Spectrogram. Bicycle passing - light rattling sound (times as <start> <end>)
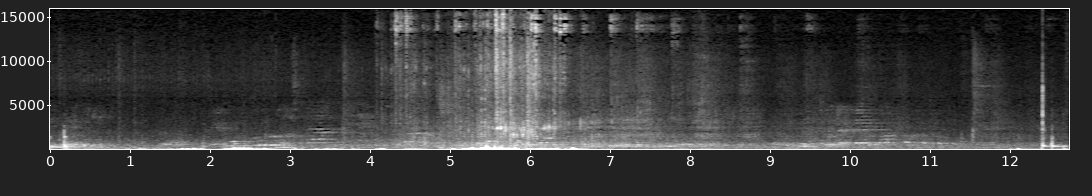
4.2 8.9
